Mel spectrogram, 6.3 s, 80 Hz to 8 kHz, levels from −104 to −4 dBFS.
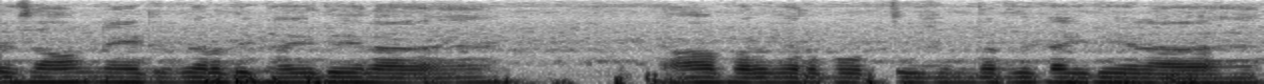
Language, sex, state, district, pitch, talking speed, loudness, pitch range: Hindi, male, Haryana, Rohtak, 125 Hz, 170 wpm, -16 LUFS, 125-130 Hz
